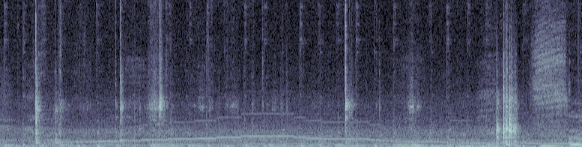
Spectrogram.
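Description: Pork chops being flipped and glazed on a Weber kettle grill, with tongs making light metallic clicks and ticks against the grate at an irregular pace over a low steady hum, picking up a little near the end.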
